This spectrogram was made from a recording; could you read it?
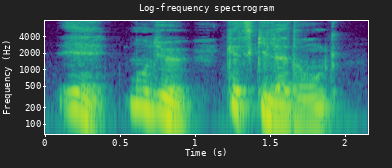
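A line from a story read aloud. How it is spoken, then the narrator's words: Exclaiming. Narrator (French): s'écria Mademoiselle Marguerite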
